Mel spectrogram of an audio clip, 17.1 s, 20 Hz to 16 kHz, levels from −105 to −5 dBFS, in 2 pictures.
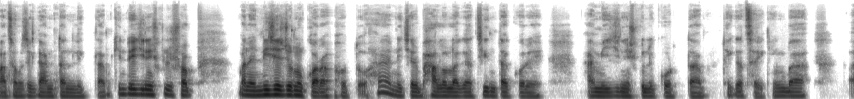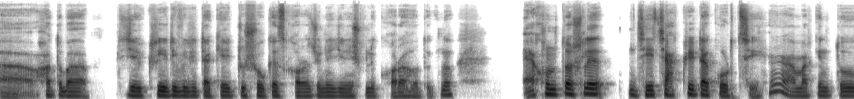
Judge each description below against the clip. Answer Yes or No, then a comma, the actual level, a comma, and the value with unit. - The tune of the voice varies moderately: Yes, average, 3.8 semitones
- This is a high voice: No, low, 110 Hz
